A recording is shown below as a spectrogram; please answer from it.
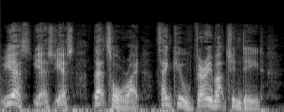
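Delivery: hasty, rushed, hurried delivery. Narrator reading Toad's reply to the girl who offers help: hurried. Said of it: "said the Toad hurriedly".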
